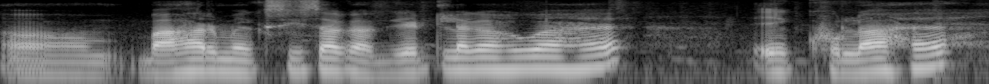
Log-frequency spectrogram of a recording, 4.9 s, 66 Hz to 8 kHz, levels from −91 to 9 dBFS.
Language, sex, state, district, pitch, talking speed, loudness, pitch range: Hindi, male, Jharkhand, Ranchi, 135 Hz, 155 wpm, -18 LUFS, 125-150 Hz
